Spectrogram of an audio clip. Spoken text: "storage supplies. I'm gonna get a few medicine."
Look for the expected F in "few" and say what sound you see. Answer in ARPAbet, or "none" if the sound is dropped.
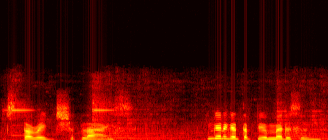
P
